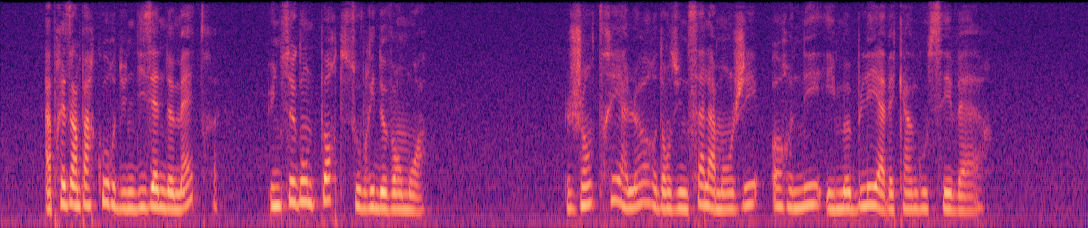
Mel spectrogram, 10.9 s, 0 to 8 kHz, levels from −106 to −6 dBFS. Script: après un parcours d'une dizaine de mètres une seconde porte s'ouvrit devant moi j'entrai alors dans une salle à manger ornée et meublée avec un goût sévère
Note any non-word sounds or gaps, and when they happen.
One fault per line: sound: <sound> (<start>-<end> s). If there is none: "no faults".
no faults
